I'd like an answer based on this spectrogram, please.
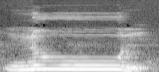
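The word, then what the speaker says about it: ن: After the meme is the next letter is a noon. Noon. You around of your lips and make it whole of your lips, and then you pronounce of this noon.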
